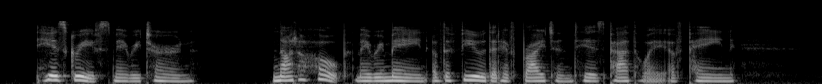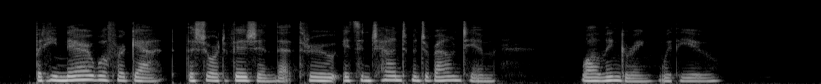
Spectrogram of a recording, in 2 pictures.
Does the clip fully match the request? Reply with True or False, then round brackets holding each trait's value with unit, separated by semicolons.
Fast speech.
False (140 wpm)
